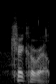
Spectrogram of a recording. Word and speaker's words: Ciccarelli: Ciccarelli. Ciccarelli. So Genevieve Ciccarelli coming in, the rookie. One of those good Italian names. Oh, it's a great Italian name. Unfortunately for me, 3 different ways to pronounce it.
